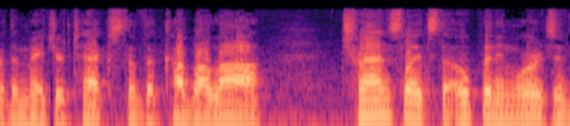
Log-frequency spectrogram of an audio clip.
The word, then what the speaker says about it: Kabbalah: Now we're beginning to throw out a number of terms, and I suppose we better start with Kabbalah, or sometimes pronounced Kaballah, and define for our viewers what that means.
